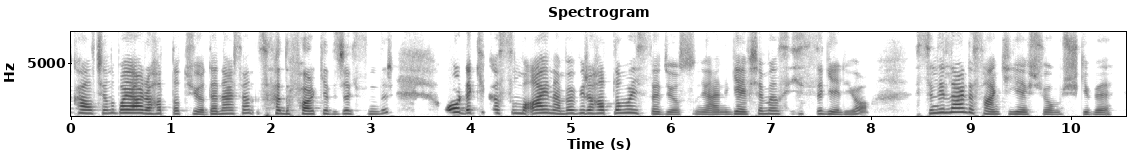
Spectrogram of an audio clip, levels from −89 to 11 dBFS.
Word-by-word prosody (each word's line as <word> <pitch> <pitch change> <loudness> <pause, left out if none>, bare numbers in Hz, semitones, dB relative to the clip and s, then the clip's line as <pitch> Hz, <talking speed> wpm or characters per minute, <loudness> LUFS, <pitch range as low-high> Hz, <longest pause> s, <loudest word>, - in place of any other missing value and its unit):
kalçanı 295 -1 +1
bayağı 320 -1 +8
rahatlatıyor. 260 -6 -2
Denersen 275 +5 -2
sen 280 -4 -3
de - - -4
fark 255 0 +2
edeceksindir. 255 +3 -6 0.5
Oradaki 350 -1 +6
kasılma 300 -2 -3
Aynen, 295 -3 +5
böyle, 290 0 -2
bir 305 - -3
rahatlama 300 +2 +1
hissediyorsun 205 -10 -7
yani 200 +1 -6
gevşeme 250 +4 -2
ıs 245 -2 -11
hissi 240 +2 -9
geliyor. 215 -6 -6 0.5
Sinirler 345 +6 +3
de 340 - 0
sanki 225 -6 -1
gevşiyormuş 195 -3 -7
gibi 185 -2 -8
270 Hz, 140 wpm, -24 LUFS, 225-305 Hz, 0.5 s, bayağı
